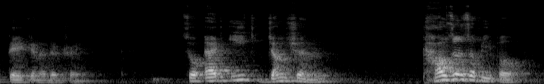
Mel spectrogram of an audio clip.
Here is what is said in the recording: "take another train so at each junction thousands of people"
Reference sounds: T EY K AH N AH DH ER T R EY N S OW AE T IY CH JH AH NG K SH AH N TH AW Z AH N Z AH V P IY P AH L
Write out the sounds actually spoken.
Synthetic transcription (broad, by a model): T EY K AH N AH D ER T R EY N S OW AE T IY CH JH AH NG K SH AH N T AW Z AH N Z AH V P IY P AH L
